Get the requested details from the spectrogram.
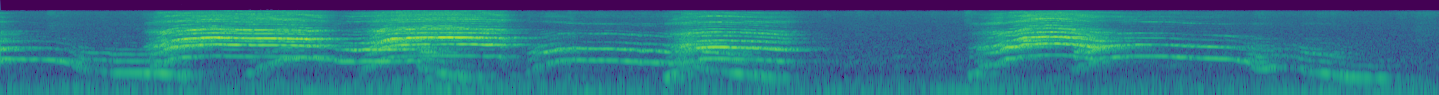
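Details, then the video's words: Cat yowling repeatedly, four or five long, drawn-out wailing meows with bending, wavering harmonic tones, each lasting one to two seconds, separated by short pauses, in a quiet indoor space. "Annoying Cats sounds"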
